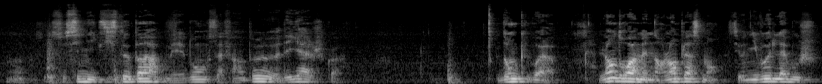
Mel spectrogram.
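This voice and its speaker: A young man talks through a relaxed video lesson in a chatty, joking way. His voice sits at an ordinary middle pitch, and he often trails off into quiet asides between explanations. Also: a little hiss or hum. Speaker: video host teaching sign basics.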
